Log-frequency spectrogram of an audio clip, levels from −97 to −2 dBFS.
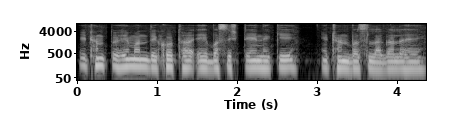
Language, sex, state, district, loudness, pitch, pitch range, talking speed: Chhattisgarhi, male, Chhattisgarh, Jashpur, -30 LUFS, 130 Hz, 120-135 Hz, 110 wpm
